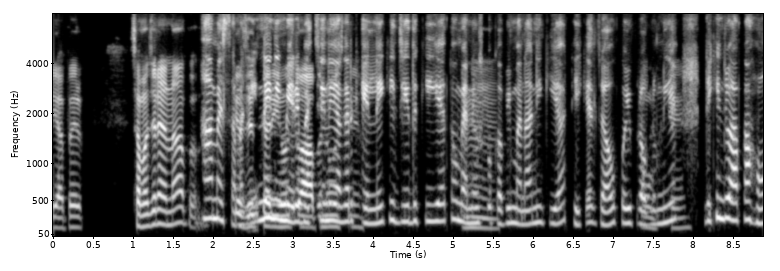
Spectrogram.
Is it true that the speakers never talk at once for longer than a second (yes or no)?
no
